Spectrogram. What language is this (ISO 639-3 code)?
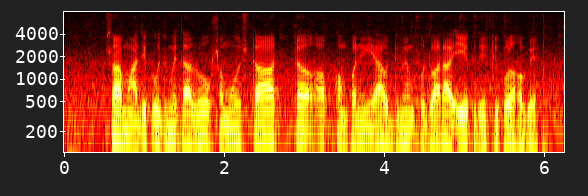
bho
